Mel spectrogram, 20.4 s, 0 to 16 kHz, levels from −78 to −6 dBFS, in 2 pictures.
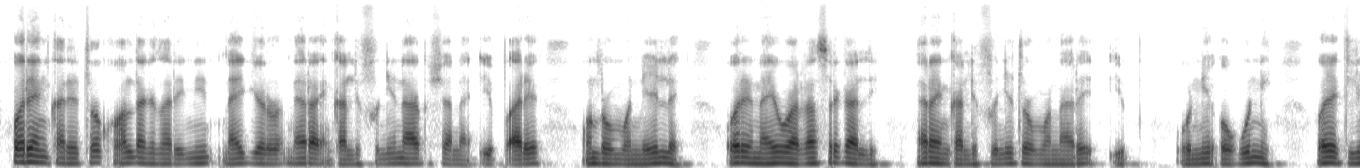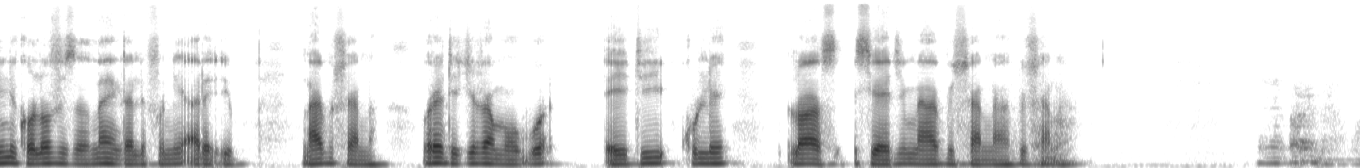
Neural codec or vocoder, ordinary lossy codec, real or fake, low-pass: autoencoder, 48 kHz, 32 numbers a frame, DAC-VAE, trained on Japanese speech; none; fake; 14.4 kHz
